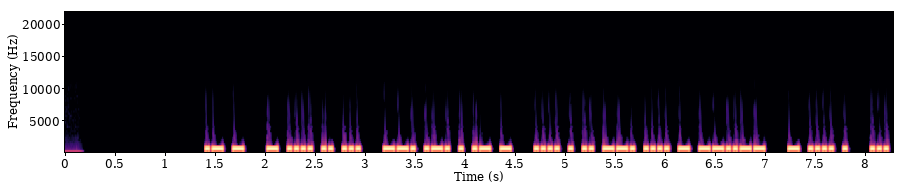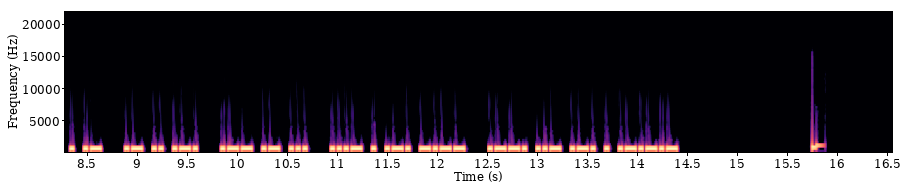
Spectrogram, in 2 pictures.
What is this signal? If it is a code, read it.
Morse code, heard as a keyed tone, about 36 wpm, 700 Hz. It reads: AT THIS GREAT HEIGHT, THE SEA AIR WAS VERY PURE.
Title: Sentences from Top 1600 Words 35wpm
